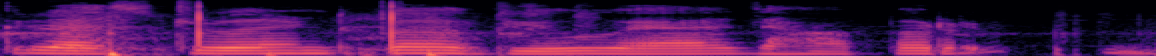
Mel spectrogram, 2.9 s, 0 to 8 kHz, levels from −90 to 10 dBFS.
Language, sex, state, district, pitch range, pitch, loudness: Hindi, male, Delhi, New Delhi, 140-155 Hz, 150 Hz, -26 LUFS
